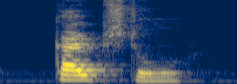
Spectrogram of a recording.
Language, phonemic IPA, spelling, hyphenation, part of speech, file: Dutch, /ˈkœy̯p.stul/, kuipstoel, kuip‧stoel, noun, Nl-kuipstoel.ogg
- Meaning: 1. chair with a seat and back of one piece that (loosely) follows the contours of a seated body 2. bucket seat (in a car or other means of transport)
